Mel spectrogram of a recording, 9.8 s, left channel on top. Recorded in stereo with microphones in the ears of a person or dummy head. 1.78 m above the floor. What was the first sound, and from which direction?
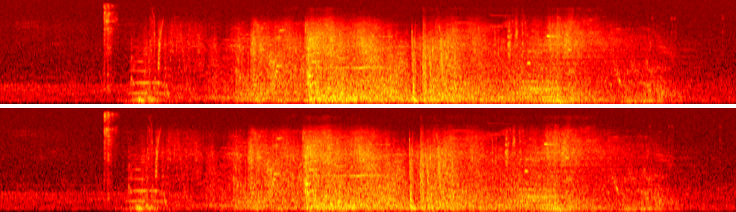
A dropped coin, 20° left (ahead or behind).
